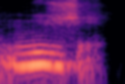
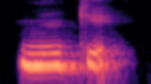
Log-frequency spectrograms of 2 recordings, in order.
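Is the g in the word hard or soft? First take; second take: soft; hard. First: The g is said as a soft sound. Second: The g is said as a hard sound. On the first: "If there were no U, you would say muget" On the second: "so you have to say g, muguet"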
